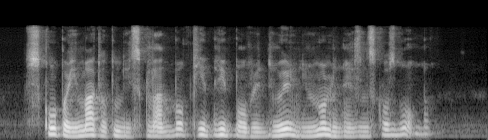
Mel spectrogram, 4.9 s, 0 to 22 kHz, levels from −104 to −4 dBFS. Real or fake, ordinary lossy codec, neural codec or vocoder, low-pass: fake; none; autoencoder, 22.05 kHz, a latent of 192 numbers a frame, VITS, trained on one speaker; 9.9 kHz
